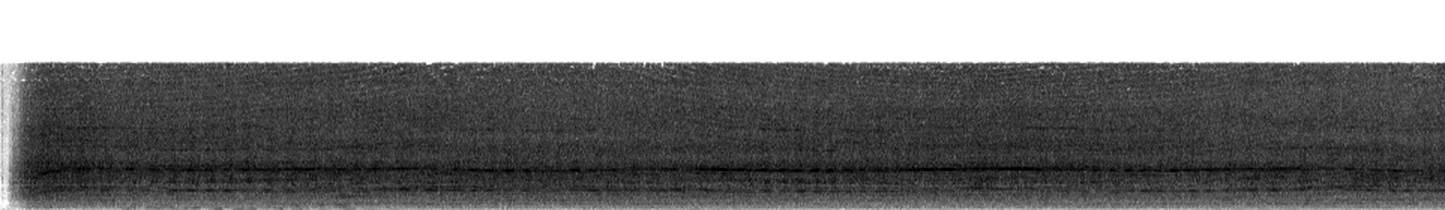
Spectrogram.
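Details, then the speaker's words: Steady, loud, hissing mechanical buzz with a faint whine throughout: a powered soft-tissue release instrument run continuously over the hamstring of a large man with low back and sciatica problems, to separate muscle fibers and loosen fascia. "and bar the best M FAL release instrument tool I've ever used to separate the muscle fibers and LAX of fascia in there"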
